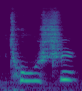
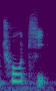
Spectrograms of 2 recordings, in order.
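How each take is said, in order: First: The second syllable begins with an sh sound. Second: The second syllable begins with a t sound. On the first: The speaker calls it wrong. "이러다가 망하는 거죠" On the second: The speaker calls it right. "발음이 초티해서 T자가 될 텐데"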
